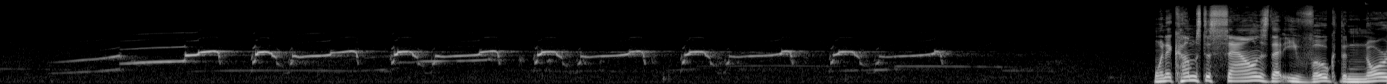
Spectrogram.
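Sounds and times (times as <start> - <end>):
chorus of common loons yodeling: 0.6 - 10.1
speech: 11.6 - 13.8.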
